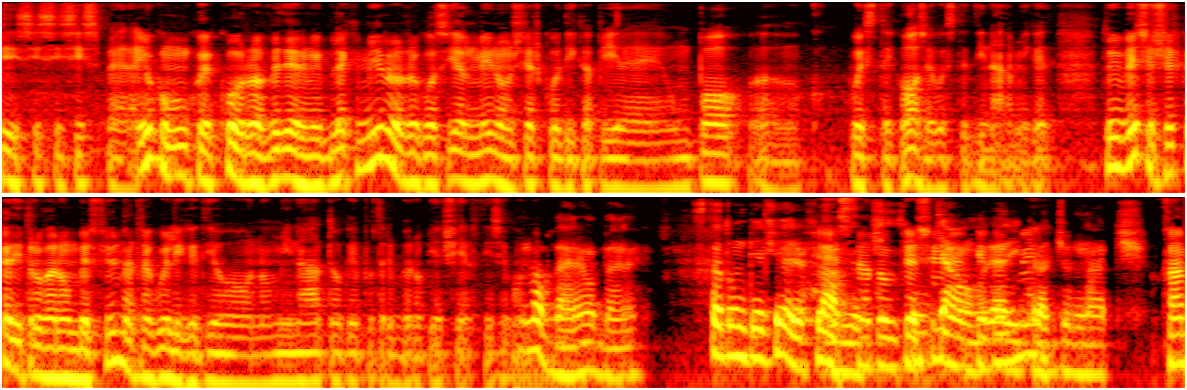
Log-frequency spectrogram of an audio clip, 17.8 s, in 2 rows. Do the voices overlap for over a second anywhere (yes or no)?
yes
